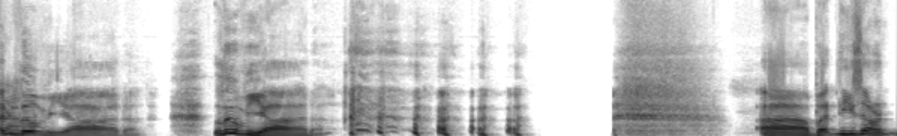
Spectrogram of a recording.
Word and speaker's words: Ljubljana: Ljubljana. Ljubljana.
